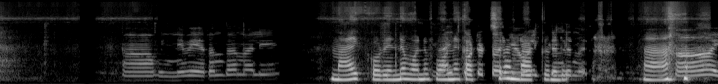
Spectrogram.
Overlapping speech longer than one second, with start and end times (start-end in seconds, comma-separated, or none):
4.3-5.7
